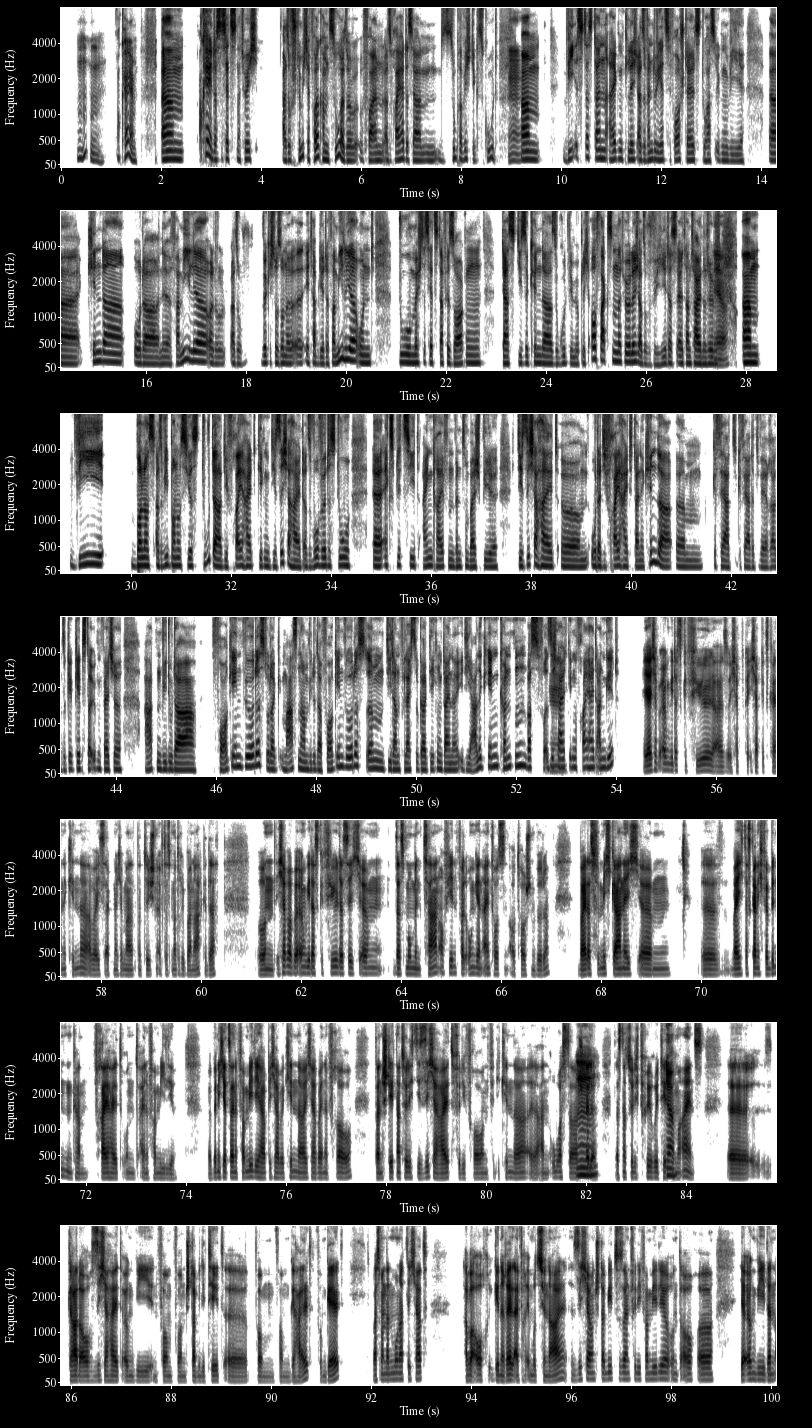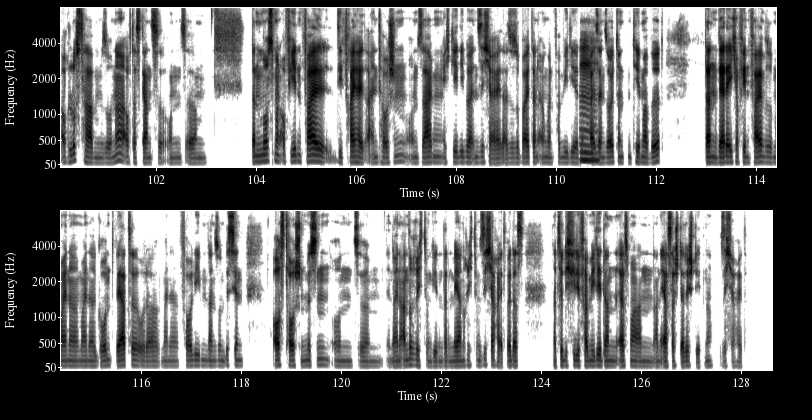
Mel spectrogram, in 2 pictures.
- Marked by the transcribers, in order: stressed: "du"; "austauschen" said as "autauschen"
- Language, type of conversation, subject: German, podcast, Mal ehrlich: Was ist dir wichtiger – Sicherheit oder Freiheit?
